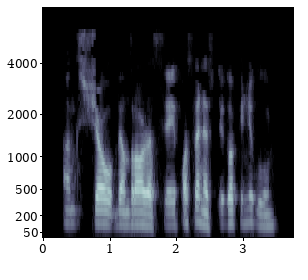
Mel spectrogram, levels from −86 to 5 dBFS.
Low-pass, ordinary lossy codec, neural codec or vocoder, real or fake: 7.2 kHz; MP3, 24 kbps; codec, 16 kHz, 4 kbps, X-Codec, HuBERT features, trained on LibriSpeech; fake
